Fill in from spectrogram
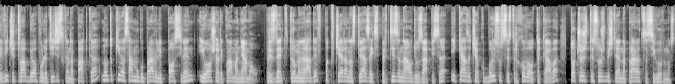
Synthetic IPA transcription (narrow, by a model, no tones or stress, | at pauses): ɐvit͡ʃɛt̪ovabilˠapolit̪it͡ʃɛskənɐpat̪kənot̪ɐkivəsamoɡopɾavilipɔsilɛnilˠɔʃəɾɛklˠamɐnʲamɐ̰lˠo̰pɾɛzid̪ɛnt̪ə̥t̪ɾomɛnɾad̪ɛfpɐkft͡ʃɛɾənɐst̪ojazɐɛkspɛɾt̪izənɐad̪iozapisəikazət͡ʃɛɐkoboɾisofsɛst̪ɾɐxuvəot̪ːɐkavət̪ɔt͡ʃuʒd̪it̪ɛslˠuʒbiʃt̪ɛjɐnɐpɾavʲɐt̪sɐsiɡʊɾnost̪̚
